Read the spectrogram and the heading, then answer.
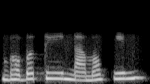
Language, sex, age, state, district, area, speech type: Sanskrit, female, 18-30, Odisha, Mayurbhanj, rural, conversation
